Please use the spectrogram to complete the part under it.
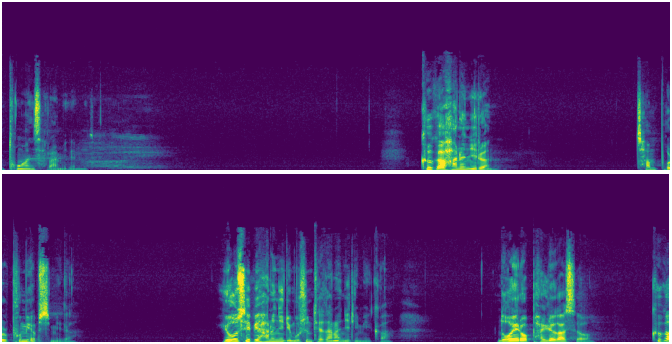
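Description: A middle-aged man speaks calmly into a microphone over a loudspeaker, with pauses between phrases.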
